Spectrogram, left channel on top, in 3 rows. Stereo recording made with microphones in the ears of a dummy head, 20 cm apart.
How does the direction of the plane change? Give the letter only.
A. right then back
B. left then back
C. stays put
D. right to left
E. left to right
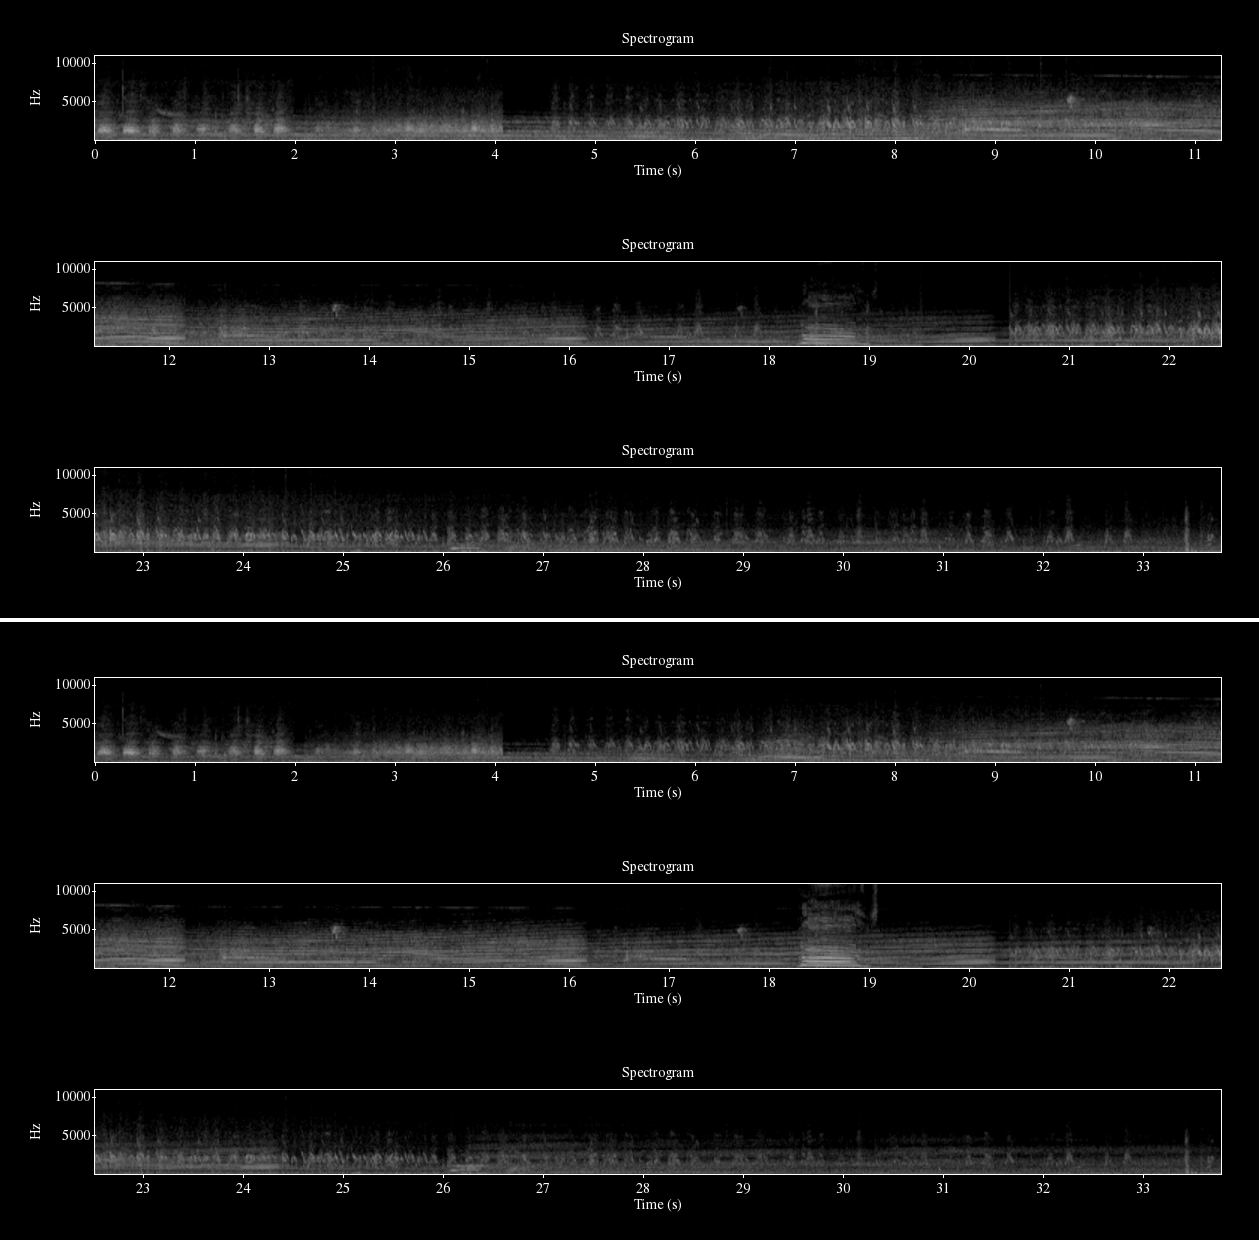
E.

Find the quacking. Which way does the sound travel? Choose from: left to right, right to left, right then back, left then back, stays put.
stays put.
